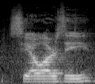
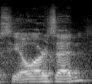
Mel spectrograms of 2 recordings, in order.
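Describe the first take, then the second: First: The final letter is said the American way. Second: The final letter is said the Canadian way.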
